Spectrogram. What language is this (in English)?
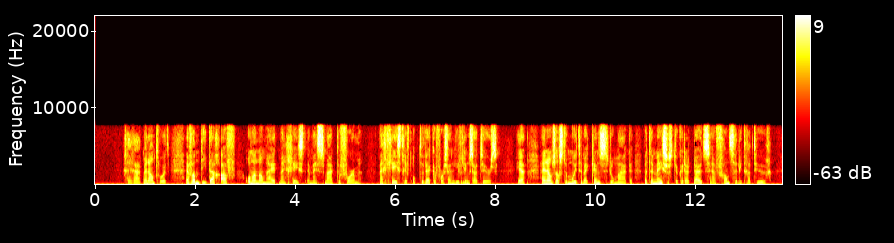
Dutch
